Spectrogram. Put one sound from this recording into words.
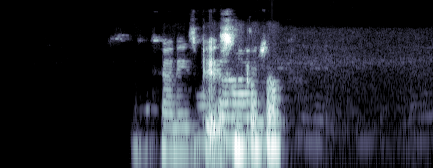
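A woman speaks briefly and calmly, close to a microphone.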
